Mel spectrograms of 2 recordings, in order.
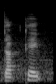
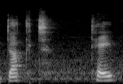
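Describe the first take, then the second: First: The t at the end of duct is dropped. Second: The t at the end of duct is heard. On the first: The speaker calls it wrong. "the two T's always run together, so I end up calling it duct tape" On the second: The speaker calls it right. "it's not duck like quack quack, but it's really duct tape"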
